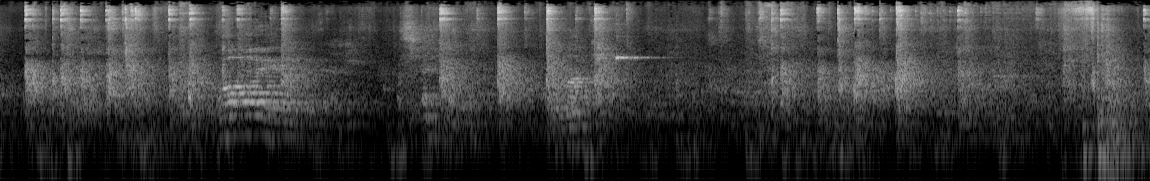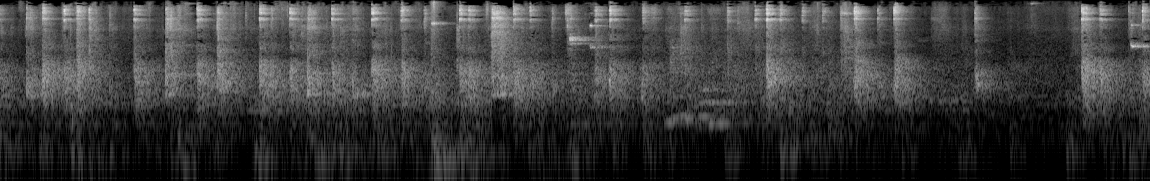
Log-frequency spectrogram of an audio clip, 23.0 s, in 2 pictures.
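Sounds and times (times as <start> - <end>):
ping pong ball clicking: 0.2 - 2.1, 11.4 - 18.2, 19.0 - 20.7.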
